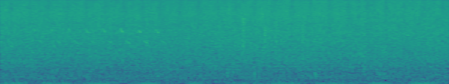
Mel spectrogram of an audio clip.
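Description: Water from a waterfall rushes steadily.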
